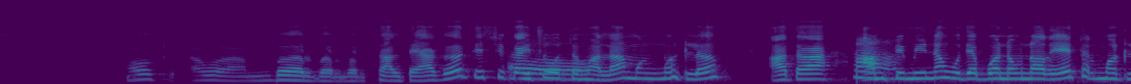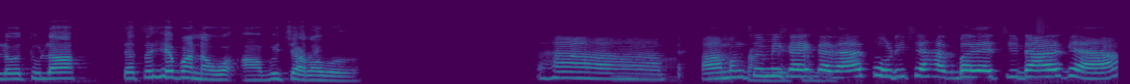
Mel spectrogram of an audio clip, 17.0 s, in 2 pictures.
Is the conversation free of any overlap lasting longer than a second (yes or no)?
no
